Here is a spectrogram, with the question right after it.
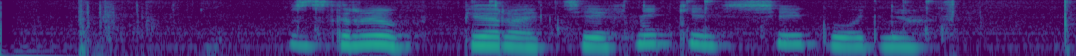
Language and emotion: Russian, neutral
